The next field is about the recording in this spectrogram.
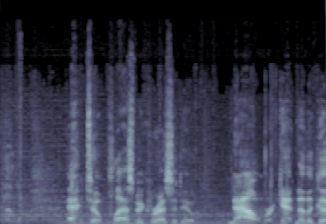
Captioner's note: laughs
